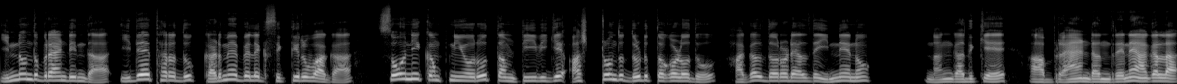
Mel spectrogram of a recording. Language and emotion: Kannada, disgusted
